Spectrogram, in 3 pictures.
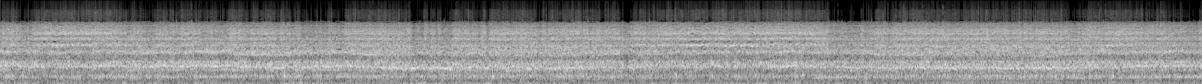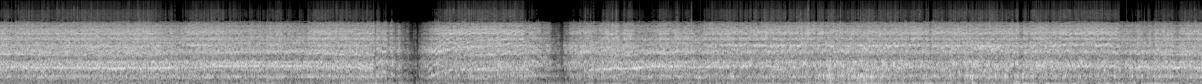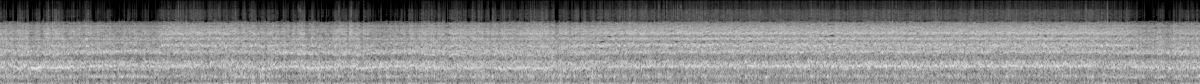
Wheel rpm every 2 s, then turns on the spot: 220, 210, 200, 210, 210, 210, 210, 200, 120, 200, 200, 210, 210, 220, 210, 210, 210, 210.
none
